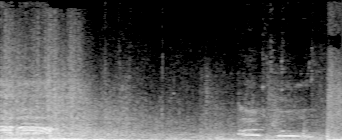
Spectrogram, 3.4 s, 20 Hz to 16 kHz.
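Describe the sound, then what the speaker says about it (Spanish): Ship cannons firing a broadside in Assassin's Creed 3, heavy booming blasts at the start and end with rumbling between, while faint shouting voices carry over the battle. "¡Una andanada!"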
